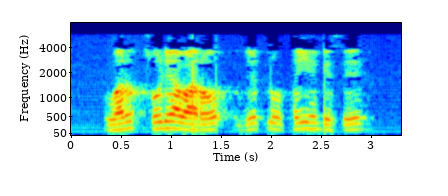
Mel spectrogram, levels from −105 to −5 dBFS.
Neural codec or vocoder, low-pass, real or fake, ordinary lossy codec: none; 7.2 kHz; real; MP3, 24 kbps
